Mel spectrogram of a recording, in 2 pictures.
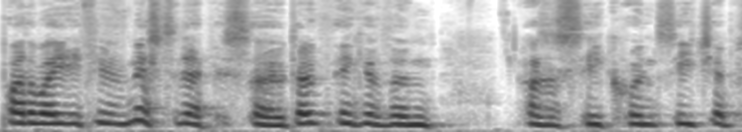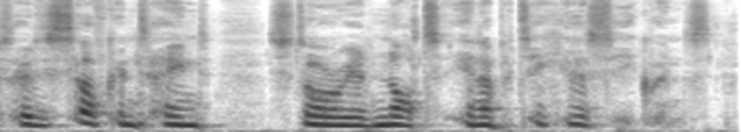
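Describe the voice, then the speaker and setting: A woman's voice: medium pitch, steady tone, brisk, darkish tone. A woman hosting a remote chat show, teasing and upbeat as she questions guests. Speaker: host.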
